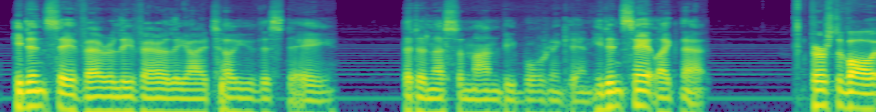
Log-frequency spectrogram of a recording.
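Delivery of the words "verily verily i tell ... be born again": low, soft, droning British monotone, no lift. Mocking how movies portray Jesus saying the verse, in monotone British accent. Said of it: "in a monotone voice in a British accent".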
